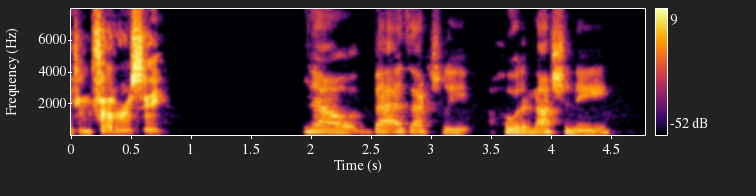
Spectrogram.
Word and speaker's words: Haudenosaunee: Now that is actually Haudenosaunee, not what they pronounced.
